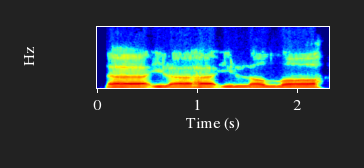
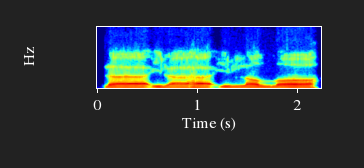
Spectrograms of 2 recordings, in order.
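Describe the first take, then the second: The two takes are said the same way.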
